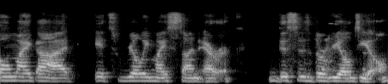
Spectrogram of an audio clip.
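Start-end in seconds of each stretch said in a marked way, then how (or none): none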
